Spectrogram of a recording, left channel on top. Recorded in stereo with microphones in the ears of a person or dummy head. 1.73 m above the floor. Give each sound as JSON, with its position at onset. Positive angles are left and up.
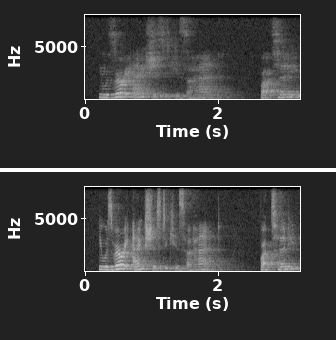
{"t": 0.2, "sound": "a man speaking", "side_deg": -75, "distance_m": 1.3}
